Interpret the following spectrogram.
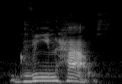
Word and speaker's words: greenhouse: Stress on word green, greenhouse. Stress on the first element shows it is a compound noun.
